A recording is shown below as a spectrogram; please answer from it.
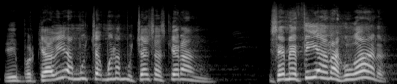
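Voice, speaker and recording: A middle-aged man preaches as a pastor, his high voice ringing bright and forceful. He tells personal stories with a joking touch to his congregation, and a long reverb hangs after his words in the church hall. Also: big pitch swings, a little fast. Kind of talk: sermon.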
